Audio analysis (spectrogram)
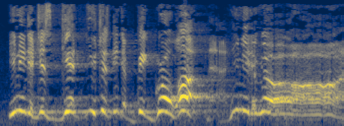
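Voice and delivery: high, loud, slow mock-drunk grandpa bellow; drunk grandpa scolding. Grandpa yells at grandson to grow up, hammed-up drunk bellow. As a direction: boom it out like a tipsy old man laying down the law.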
